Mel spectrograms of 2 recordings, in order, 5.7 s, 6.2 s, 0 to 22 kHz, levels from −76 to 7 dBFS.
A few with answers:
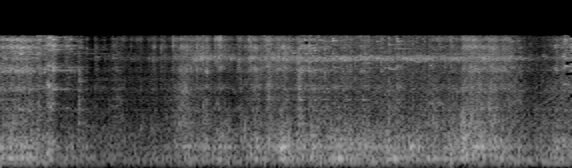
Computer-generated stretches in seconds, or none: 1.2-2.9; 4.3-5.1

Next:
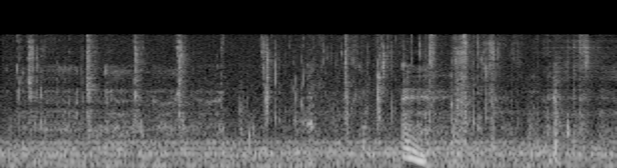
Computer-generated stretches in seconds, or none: 5.4-6.2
